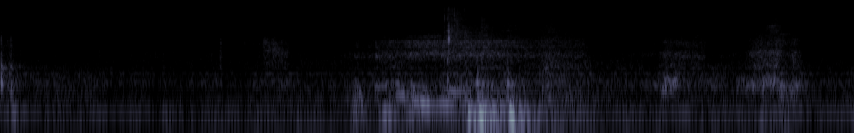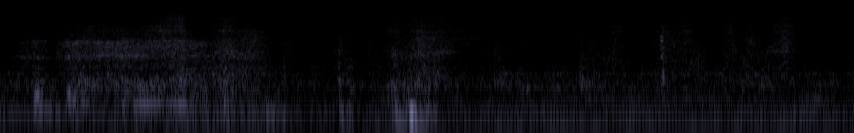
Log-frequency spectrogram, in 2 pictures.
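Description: Faint biting and chewing on a thick homemade cheeseburger, with small mouth clicks; the loudest stretch comes about two seconds in.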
